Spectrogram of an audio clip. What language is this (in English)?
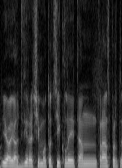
Lithuanian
